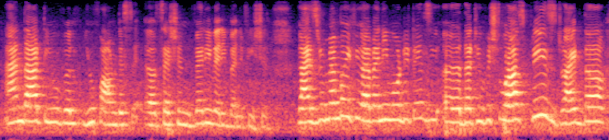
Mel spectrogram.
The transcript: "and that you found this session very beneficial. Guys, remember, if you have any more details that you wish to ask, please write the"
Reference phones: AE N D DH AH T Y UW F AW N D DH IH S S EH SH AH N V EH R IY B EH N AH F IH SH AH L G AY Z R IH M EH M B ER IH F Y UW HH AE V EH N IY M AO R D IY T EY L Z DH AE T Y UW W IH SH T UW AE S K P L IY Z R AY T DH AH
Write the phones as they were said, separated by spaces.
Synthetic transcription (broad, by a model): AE N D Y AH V Y UW F AW N D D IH S S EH SH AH N V EH R IY B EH N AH F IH SH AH L G AY Z R IH M EH M B ER IH F Y UW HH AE V EH N IY M AO R D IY T EY L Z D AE T Y UW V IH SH T UW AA S K P L IY Z R AY T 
